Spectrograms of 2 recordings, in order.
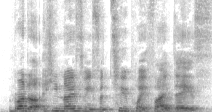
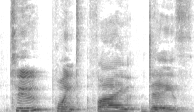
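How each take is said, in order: First: Said in the usual way. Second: "Two point five days" spelled out very slowly, each word weighed; slow emphatic repeat. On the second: Shown as a demonstration. To the audience, stressing how short it was, slow.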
